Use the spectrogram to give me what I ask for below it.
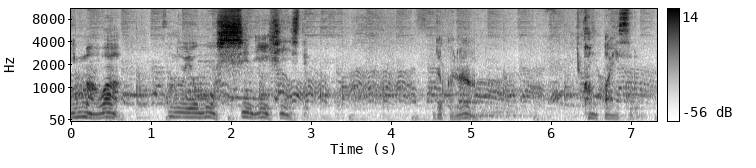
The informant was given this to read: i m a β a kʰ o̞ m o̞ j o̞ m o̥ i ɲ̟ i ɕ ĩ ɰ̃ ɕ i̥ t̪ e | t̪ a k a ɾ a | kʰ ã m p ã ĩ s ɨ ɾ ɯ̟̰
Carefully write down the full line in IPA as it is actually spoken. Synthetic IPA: i m a β a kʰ o̞ n o̞ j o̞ m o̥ i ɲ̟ i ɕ ĩ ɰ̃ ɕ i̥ t̪ e | d̪ a k a ɾ a | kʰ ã m p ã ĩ s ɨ ɾ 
